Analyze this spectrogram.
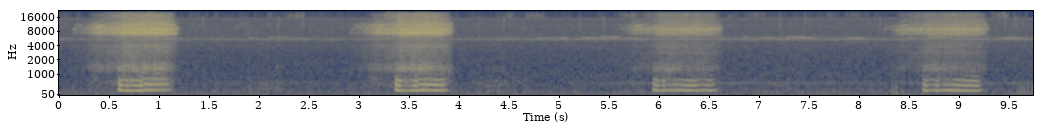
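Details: Sleeping pet cat Mac snores in the cat bed it uses at night, recorded indoors with an iPhone 8: four clear, evenly spaced snores, each a half-second nasal, buzzing drone with breathy rasp, repeating about every two and a half to three seconds.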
